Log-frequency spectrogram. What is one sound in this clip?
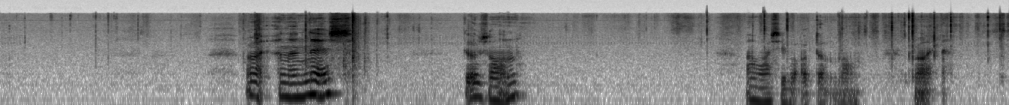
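Paper rustles softly as hands handle and press it.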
